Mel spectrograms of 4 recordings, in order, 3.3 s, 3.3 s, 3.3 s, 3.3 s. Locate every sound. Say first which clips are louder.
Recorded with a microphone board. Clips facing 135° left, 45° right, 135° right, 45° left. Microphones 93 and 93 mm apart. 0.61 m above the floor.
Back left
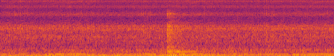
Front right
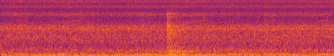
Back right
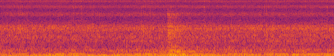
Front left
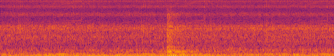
1.7 s a drawer: back left 3 dB, front left 2 dB; 65° left, 1.5 m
